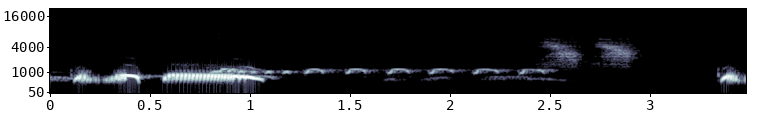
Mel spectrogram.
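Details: Spotted dove kept as a decoy to lure wild doves, giving a rough, throaty coo in the local thổ pha voice style: stuttered notes then a long burry coo, followed by softer repeated short notes and another coo starting.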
